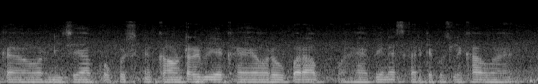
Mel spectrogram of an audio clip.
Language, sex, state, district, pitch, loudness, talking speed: Hindi, male, Bihar, Jamui, 110 Hz, -25 LUFS, 210 wpm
